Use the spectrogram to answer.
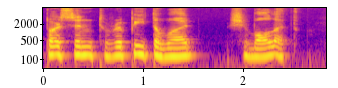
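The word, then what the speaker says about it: shibboleth: to repeat the word shebollith the aphromites sadly could only pronounce it as sybollat without the sha and whenever anyone said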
